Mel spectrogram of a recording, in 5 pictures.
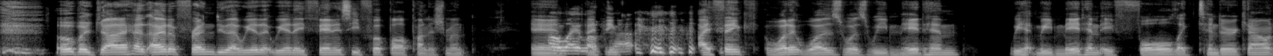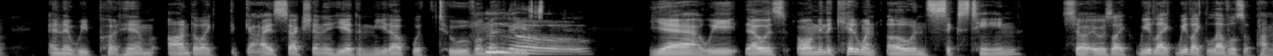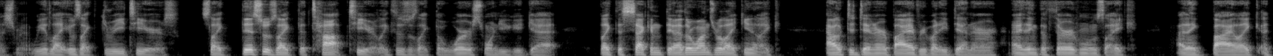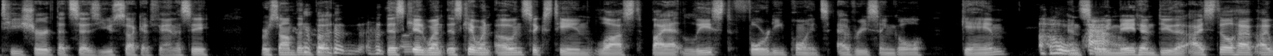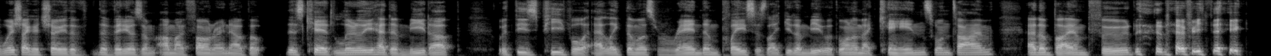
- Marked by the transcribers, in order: laugh; chuckle; drawn out: "No"; chuckle; laughing while speaking: "That's"; laughing while speaking: "Oh"; laughing while speaking: "and everything"
- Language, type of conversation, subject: English, unstructured, How do you navigate modern dating and technology to build meaningful connections?
- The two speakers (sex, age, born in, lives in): female, 18-19, Egypt, United States; male, 18-19, United States, United States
